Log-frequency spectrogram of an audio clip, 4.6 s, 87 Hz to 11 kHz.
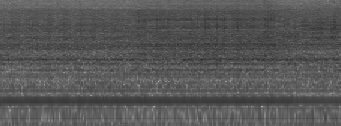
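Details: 1991 Snyder General dedicated-horizontal furnace with burner lit, after a new capacitor was fitted: a loud, constant hum with a steady low drone and rumble, unchanged; the worn blower motor is recommended for replacement.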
